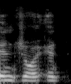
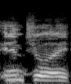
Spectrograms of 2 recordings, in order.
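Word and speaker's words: Injoy: let me say um because everybody will naturally think of enjoying the traditional spelling but enjoy is spelled i-n-j-o-y and it's you know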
